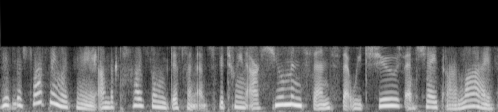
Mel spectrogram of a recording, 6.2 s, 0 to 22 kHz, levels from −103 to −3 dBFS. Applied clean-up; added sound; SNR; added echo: neural separator model SepFormer DNS4.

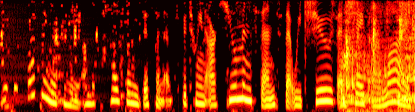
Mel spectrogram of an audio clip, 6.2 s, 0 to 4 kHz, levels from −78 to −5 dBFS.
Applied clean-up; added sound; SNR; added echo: classical method spectral subtraction.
